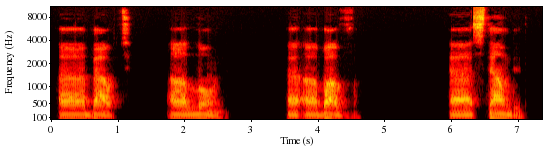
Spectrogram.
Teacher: the schwa, is a mid-central, lax, unrounded. The closest one to it is the as in mud, mud, bug.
